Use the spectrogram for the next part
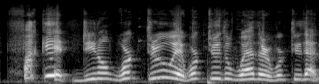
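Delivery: loud, high, pumped-up tough-guy voice; a macho worker shouting to push through. Retold or imitated. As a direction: bark it out like a foreman rallying the crew. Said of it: "A man shit would be like".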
